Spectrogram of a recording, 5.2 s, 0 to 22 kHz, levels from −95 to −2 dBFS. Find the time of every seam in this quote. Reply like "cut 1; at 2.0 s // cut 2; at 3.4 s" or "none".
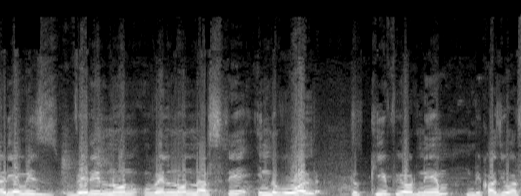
cut 1; at 3.5 s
